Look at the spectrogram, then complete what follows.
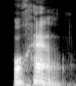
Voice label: "ohel", Hebrew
